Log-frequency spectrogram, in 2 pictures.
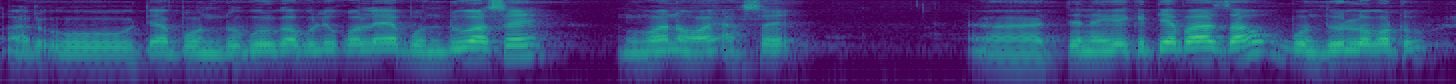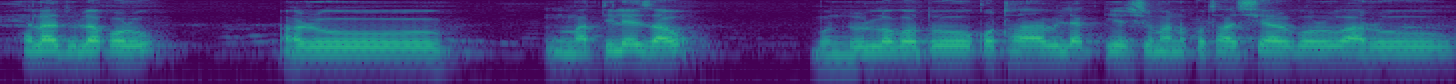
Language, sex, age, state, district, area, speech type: Assamese, female, 60+, Assam, Kamrup Metropolitan, urban, spontaneous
